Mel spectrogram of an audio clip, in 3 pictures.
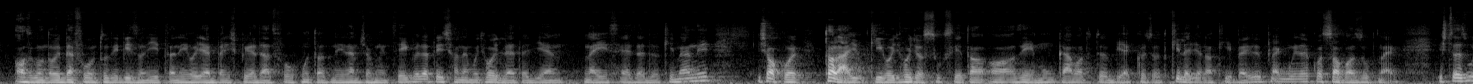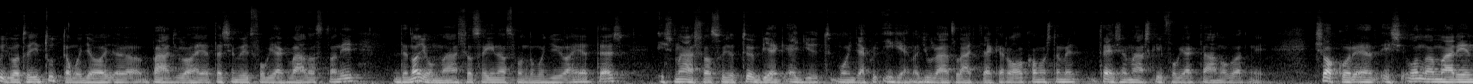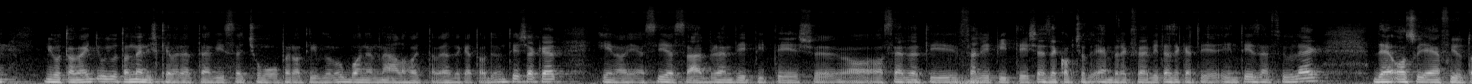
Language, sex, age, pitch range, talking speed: Hungarian, male, 50-69, 95-110 Hz, 185 wpm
